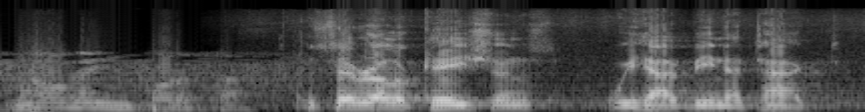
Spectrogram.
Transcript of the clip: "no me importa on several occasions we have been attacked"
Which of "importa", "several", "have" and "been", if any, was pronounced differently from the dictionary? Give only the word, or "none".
none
